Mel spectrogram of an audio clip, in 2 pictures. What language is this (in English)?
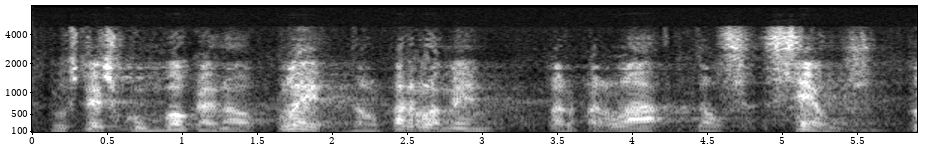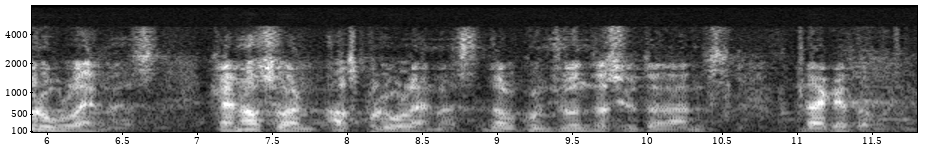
Catalan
